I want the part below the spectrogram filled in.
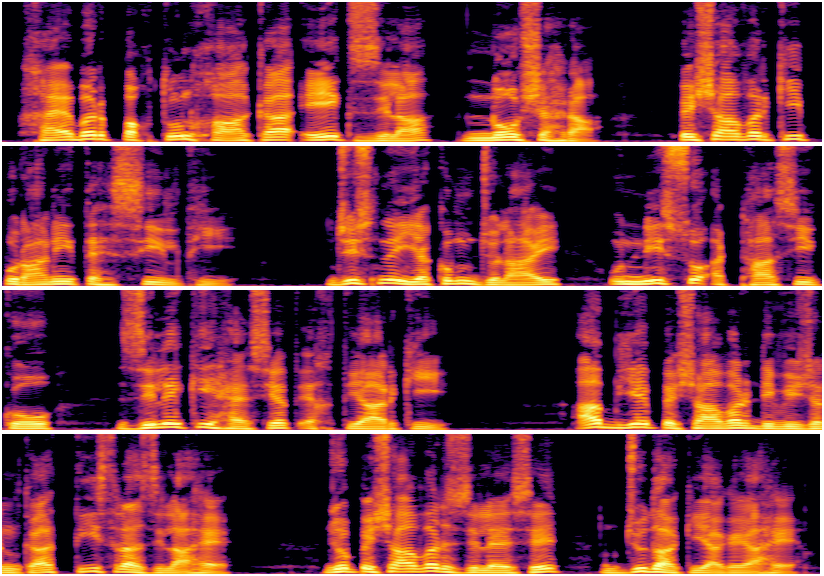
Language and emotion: Urdu, neutral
